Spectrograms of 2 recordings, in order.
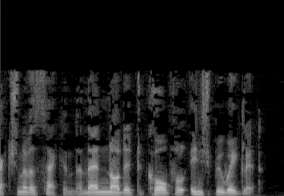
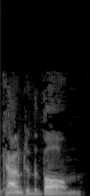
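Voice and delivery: ordinary delivery, nothing marked

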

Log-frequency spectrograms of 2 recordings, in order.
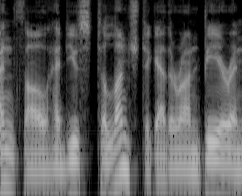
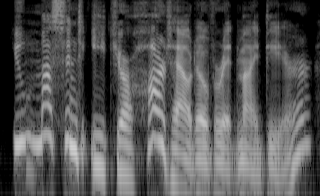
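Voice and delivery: higher worried mother voice; mother's voice; 8 semitones higher than usual. A narrator's reading. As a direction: voice the anxious mother.

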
